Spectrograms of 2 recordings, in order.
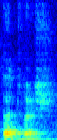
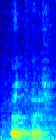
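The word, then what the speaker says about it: Eötvös: E-O-T-V-O-S, Ötvös, is the way the Hungarian pronounce his name. There are umlauts on the two O's, okay? Ötvös.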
